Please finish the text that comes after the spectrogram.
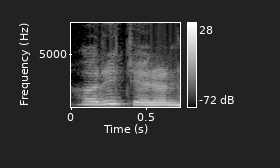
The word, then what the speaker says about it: हरिचरण: हरिचरना का शुद्ध उच्चारण हरिचरण है।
